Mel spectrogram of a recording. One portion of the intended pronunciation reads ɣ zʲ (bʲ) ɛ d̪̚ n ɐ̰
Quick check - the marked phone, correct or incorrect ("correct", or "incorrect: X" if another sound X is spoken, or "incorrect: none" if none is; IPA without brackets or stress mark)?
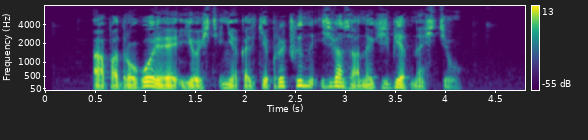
correct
